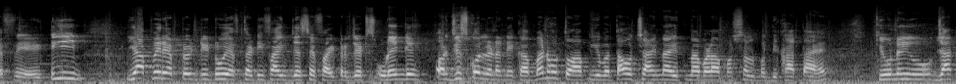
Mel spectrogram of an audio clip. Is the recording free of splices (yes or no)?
no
